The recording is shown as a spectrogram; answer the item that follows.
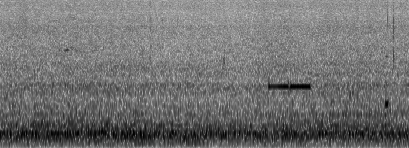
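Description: Steady rush and hum of a ventilation system running throughout, with a brief beep about three seconds in.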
